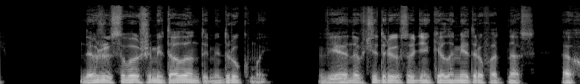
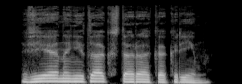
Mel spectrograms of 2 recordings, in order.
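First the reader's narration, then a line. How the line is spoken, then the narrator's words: Sigh. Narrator (Russian): вздохнула Хельга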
